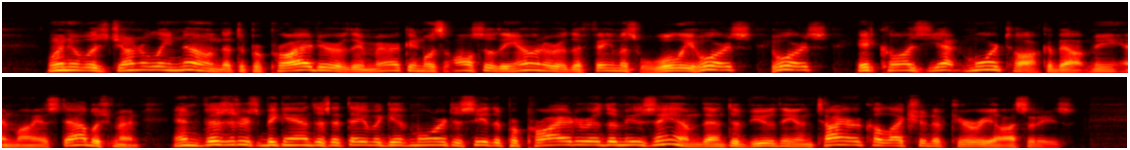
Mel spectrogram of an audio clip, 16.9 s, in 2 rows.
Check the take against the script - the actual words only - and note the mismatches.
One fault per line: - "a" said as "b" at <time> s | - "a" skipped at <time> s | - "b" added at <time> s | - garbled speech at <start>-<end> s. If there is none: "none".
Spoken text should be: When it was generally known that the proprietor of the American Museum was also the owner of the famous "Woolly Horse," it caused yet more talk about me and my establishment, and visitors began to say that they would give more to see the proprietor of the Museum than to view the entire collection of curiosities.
- "Museum" skipped at 3.2 s
- "Horse" added at 5.7 s
- "say" skipped at 10.9 s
